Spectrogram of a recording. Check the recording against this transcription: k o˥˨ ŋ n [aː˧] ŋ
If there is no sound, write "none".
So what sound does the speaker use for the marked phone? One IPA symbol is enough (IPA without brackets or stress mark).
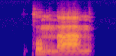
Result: aː˧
